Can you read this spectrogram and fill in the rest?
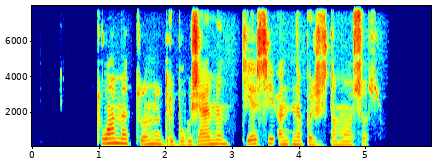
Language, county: Lithuanian, Kaunas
